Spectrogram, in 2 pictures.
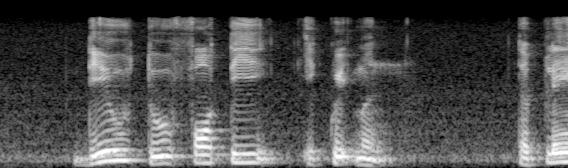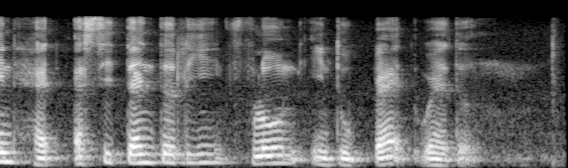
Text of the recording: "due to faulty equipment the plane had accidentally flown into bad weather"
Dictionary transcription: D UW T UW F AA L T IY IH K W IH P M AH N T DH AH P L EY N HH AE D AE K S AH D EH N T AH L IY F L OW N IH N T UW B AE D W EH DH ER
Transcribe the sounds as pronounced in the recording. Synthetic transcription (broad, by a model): D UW T UW F AA T IY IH K W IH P M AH N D AH P L EY N HH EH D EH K S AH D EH N T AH L IY F L OW N IH N T UW B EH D W EH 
